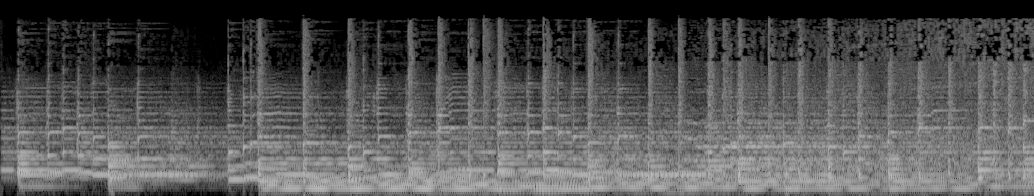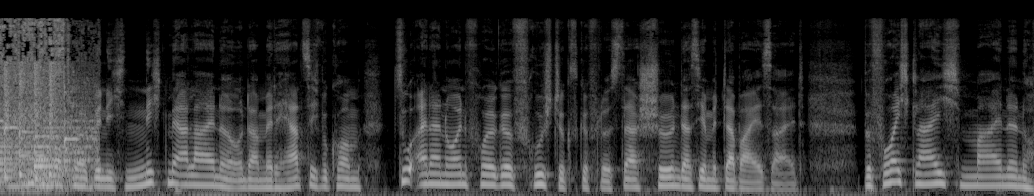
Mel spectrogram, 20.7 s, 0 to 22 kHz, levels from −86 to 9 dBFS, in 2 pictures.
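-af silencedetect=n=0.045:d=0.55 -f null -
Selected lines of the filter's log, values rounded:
silence_start: 18.18
silence_end: 19.00 | silence_duration: 0.82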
